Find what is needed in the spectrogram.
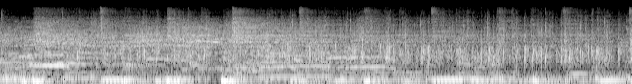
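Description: Live jazz band: a walking double bass line and drum kit with electric guitar lines, and a spatter of audience applause as the guitar solo ends.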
